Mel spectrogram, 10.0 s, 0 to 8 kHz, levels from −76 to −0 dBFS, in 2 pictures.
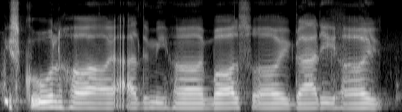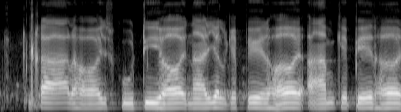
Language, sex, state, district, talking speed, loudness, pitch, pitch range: Maithili, male, Bihar, Samastipur, 130 wpm, -16 LUFS, 130 Hz, 125-130 Hz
